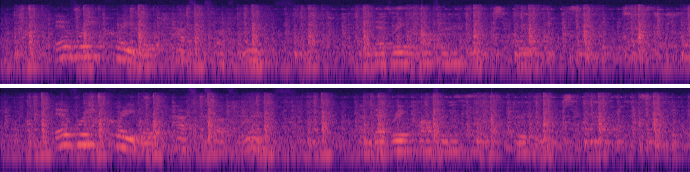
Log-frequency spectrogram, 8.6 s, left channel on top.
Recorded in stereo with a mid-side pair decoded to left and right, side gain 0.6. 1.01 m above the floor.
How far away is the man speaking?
About 1.6 m.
